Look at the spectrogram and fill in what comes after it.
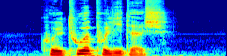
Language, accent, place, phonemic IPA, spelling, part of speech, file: German, Germany, Berlin, /kʊlˈtuːɐ̯poˌliːtɪʃ/, kulturpolitisch, adjective, De-kulturpolitisch.ogg
- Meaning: cultural politics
